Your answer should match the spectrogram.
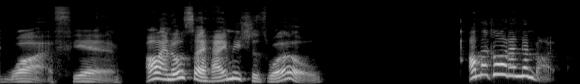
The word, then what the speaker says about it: Hamish: that Americans might know about so no it's pronounced Hamish because my godson in America his mum's Aussie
